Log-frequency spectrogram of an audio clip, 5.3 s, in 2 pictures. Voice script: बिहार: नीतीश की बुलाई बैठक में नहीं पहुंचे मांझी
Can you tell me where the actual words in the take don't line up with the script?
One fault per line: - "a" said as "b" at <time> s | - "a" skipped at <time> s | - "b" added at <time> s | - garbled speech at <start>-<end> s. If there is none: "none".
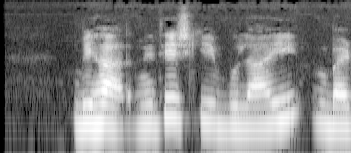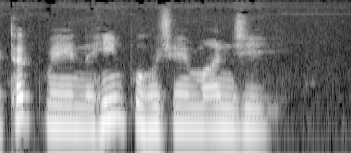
none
